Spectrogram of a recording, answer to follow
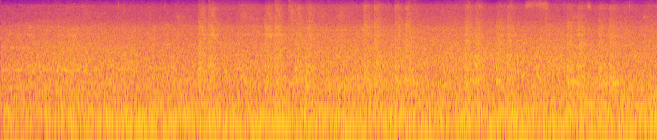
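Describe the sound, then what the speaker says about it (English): A continuous roar of a passing train near Seibu Shinjuku station in Shinjuku, Tokyo, at night fills the scene, dense and loud, with faint clattering bursts scattered through the steady rumble. "Another train."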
